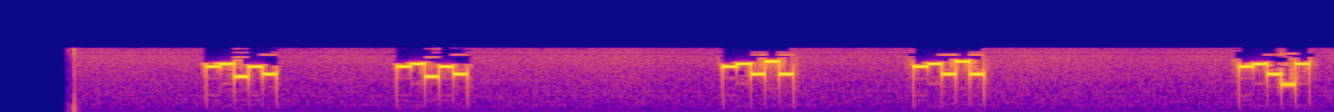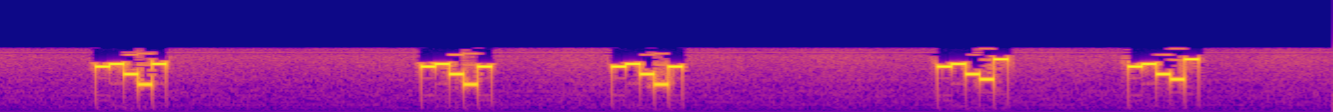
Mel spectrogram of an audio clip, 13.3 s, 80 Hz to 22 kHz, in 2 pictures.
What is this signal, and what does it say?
Five-tone selective call (ZVEI), heard as quick runs of five tones, tones of about 70 ms. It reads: 89485 89485 89505 89505 89519 89519 89518 89518 89533 89533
